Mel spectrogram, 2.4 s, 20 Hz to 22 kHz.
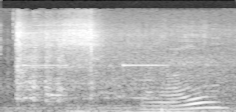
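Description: Honda Freed's 1.5-litre four-cylinder engine being started: about a second of starter cranking as it fires, then settling into a low-pitched run.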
